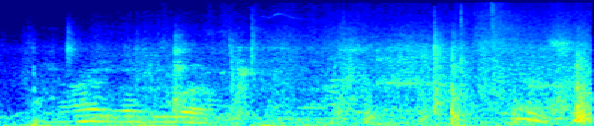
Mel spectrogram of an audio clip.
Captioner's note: distant chatter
